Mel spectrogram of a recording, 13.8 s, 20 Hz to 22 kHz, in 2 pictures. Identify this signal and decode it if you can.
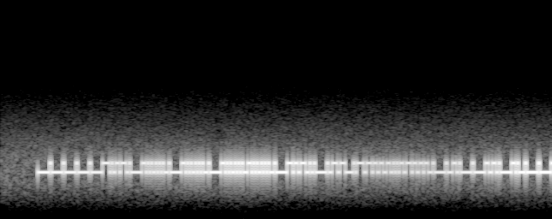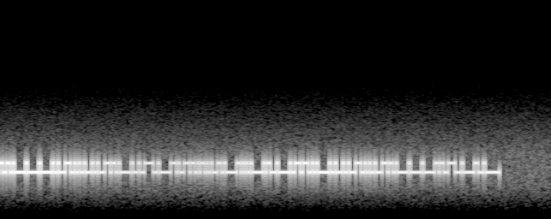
RTTY (45.45 baud, 170 Hz shift), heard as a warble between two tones, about 960 Hz centre, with fading. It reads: RYRYRYRY NAME IS LUIGI, QTH DURBAN, LOC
